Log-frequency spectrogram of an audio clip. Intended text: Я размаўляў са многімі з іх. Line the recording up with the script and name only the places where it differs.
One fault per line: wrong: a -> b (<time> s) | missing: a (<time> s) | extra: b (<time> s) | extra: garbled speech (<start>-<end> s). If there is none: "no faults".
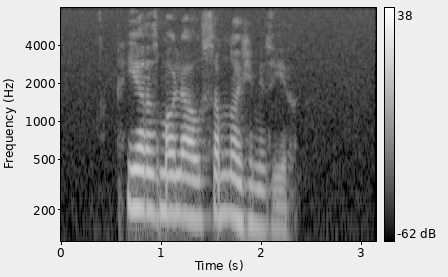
no faults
